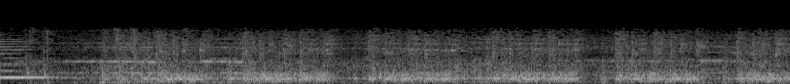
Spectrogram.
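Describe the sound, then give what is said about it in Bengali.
An express passenger train running from Kolkata to Berhampore, heard as a steady, loud rumbling roar with a rhythmic clickety-clack of wheels on rails that continues without a break for the whole stretch. “Kolkata station থেকে Hazarduari express ধরে সকাল দশটা বারোয় বহরমপুরে ঢোকা যায়।”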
